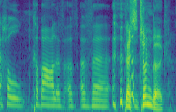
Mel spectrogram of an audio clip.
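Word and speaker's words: Thunberg: cabal of of uh tunberg or Sunbury is apparently the way you pronounce it in Swedish yeah uh being mauled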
